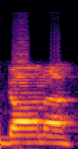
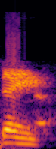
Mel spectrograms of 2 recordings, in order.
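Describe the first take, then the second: First: The first vowel is an open 'ah' sound. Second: The first vowel is an 'ay' sound. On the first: The speaker calls it right. "it is pronounced Donna" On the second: The speaker calls it wrong. "not Dana"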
